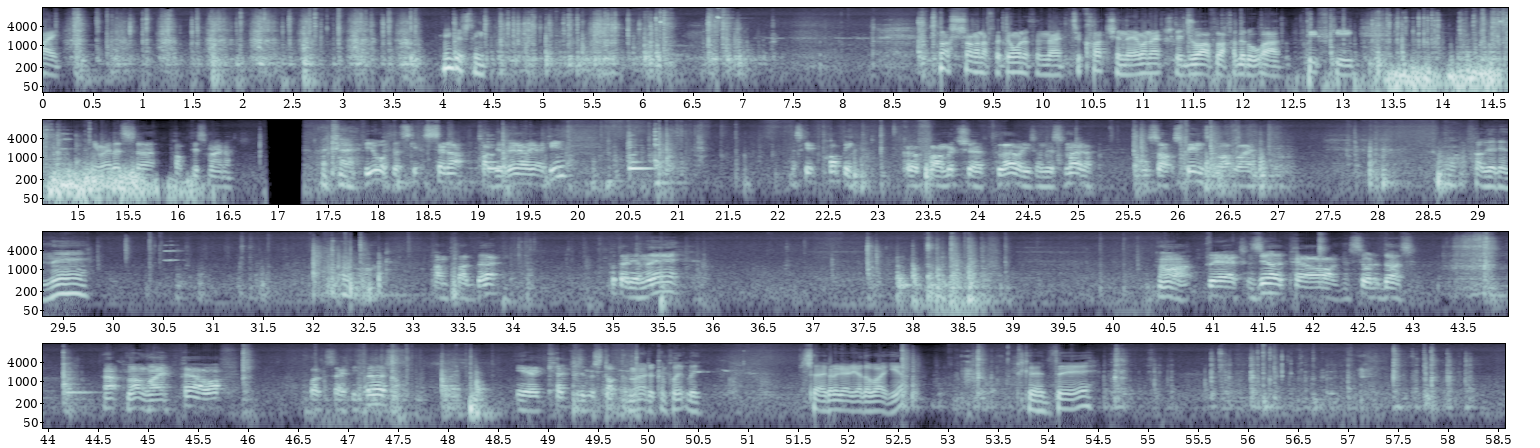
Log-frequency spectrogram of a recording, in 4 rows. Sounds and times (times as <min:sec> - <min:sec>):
Speech: 0:00.0 - 0:00.2, 0:04.0 - 0:04.5, 0:08.9 - 0:13.2, 0:15.1 - 0:16.6, 0:17.4 - 0:20.0, 0:22.1 - 0:26.9, 0:28.6 - 0:29.8, 0:32.3 - 0:33.9, 0:35.0 - 0:35.8, 0:40.4 - 0:43.1, 0:44.6 - 0:45.9, 0:46.6 - 0:47.6, 0:48.7 - 0:50.6, 0:51.5 - 0:52.7, 0:53.7 - 0:54.6.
